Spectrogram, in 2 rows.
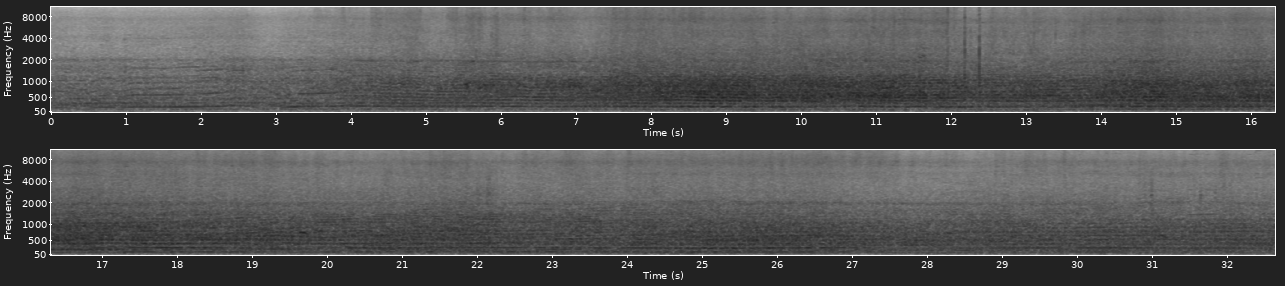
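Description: A pack of Rotax Micro Max cadet karts' 125cc two-stroke engines racing past, several engine notes overlapping and rising and falling in pitch. The sound grows louder over the first several seconds as the karts come nearer, then holds.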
